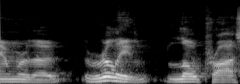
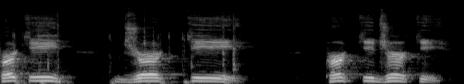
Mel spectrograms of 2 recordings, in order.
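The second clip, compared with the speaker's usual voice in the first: very slow, best-effort Wisconsin accent; 4 semitones higher than usual. Talking about a jerky snack, saying its name in a Wisconsin accent. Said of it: "I'm saying saying that in my best Wisconsin accent".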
